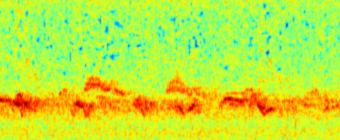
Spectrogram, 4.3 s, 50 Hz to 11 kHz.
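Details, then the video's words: Birds singing at dawn in Wolfeboro on 23 June 2016, just after 5 a.m.; thin, warbling high phrases repeat about once a second, faint against a steady low rumble of background noise. "Wolfeboro Sounds: Birds at Dawn"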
